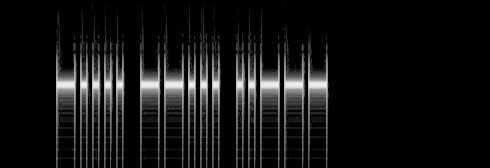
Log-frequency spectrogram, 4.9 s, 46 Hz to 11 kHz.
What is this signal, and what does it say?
Morse code, heard as a keyed tone, about 19 wpm, 700 Hz. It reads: 672
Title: Numbers - 3-Digit 20wpm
